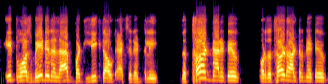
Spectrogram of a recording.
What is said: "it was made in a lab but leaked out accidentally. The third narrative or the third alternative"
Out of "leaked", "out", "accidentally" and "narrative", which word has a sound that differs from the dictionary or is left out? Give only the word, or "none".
none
